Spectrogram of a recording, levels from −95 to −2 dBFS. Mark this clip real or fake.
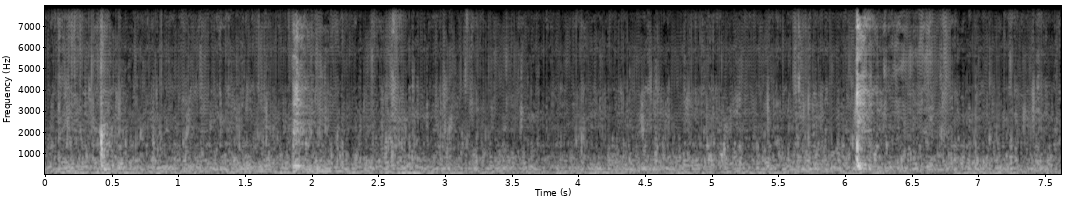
fake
